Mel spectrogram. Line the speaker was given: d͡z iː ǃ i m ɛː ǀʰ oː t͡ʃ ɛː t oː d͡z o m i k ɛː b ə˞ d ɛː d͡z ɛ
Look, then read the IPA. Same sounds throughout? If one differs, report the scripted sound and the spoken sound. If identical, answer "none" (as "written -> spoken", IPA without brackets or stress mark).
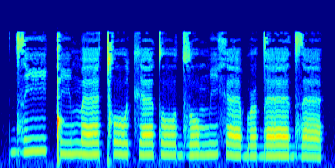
k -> x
